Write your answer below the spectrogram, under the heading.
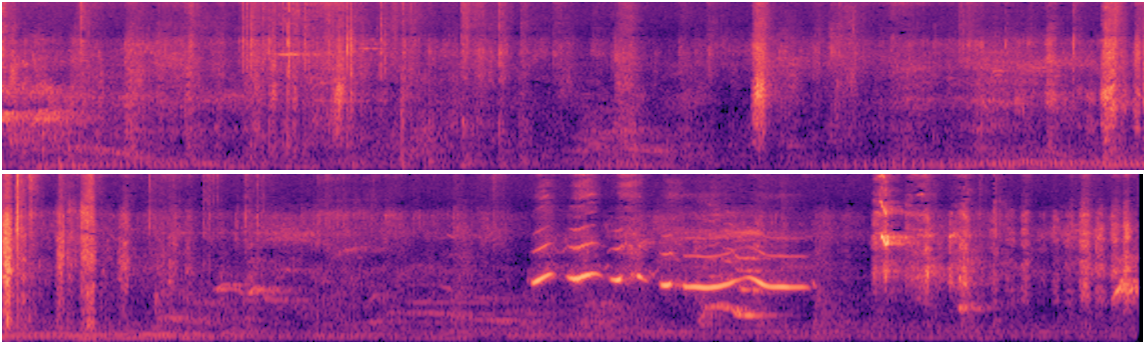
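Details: Samoyed dog in India giving a quick series of high, wavering whines and yelps in its second half over a low background rumble, with a few knocks earlier.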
